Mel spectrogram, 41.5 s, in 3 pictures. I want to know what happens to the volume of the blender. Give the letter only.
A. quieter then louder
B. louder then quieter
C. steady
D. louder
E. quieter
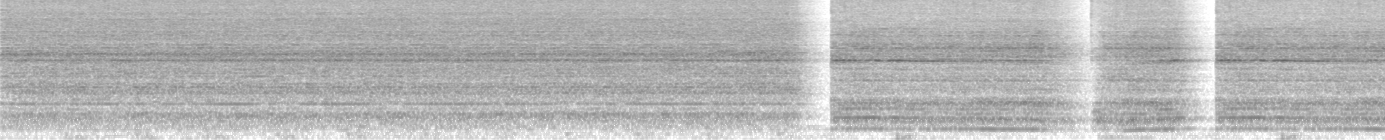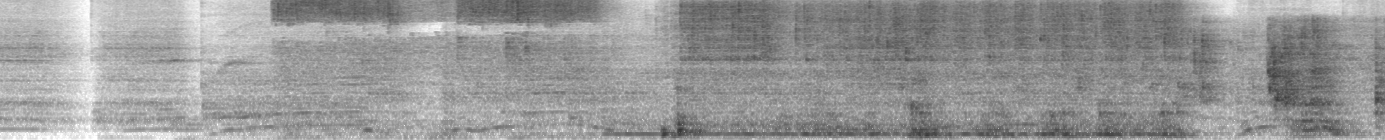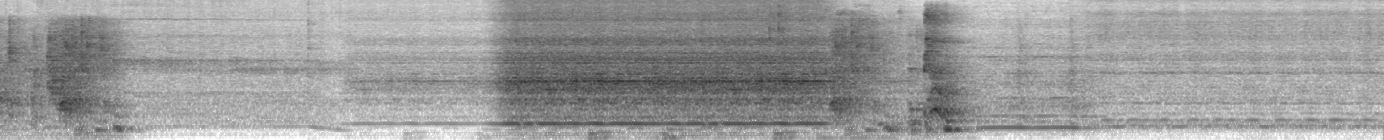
D.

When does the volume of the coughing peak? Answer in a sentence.
The loudest moment of the coughing is at 37 seconds.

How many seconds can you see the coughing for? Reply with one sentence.
The coughing can be heard for 2 seconds in total.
